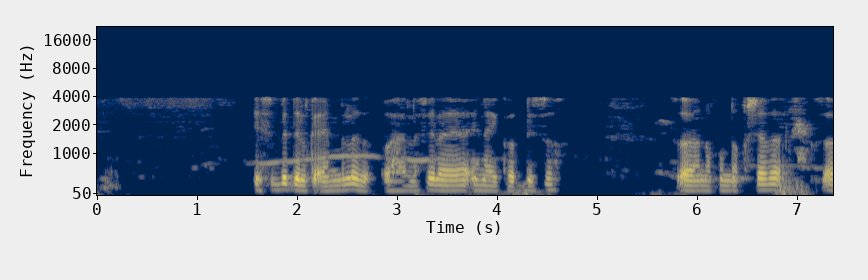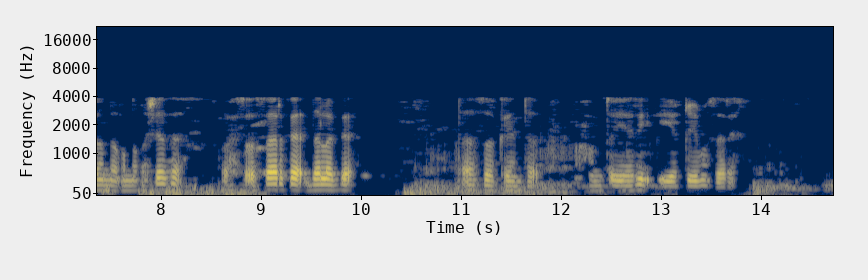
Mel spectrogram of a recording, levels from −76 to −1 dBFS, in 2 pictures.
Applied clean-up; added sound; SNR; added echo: classical method Wiener filter.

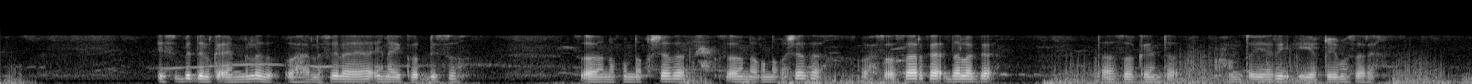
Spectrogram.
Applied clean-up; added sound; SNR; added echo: none; Wind; 14 dB; none.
